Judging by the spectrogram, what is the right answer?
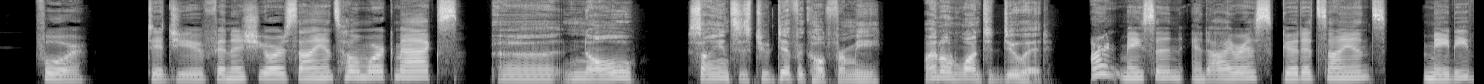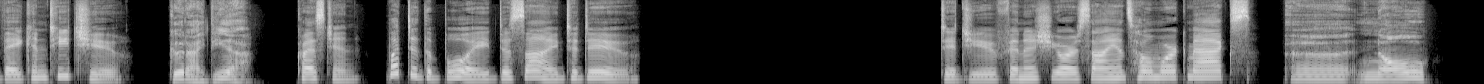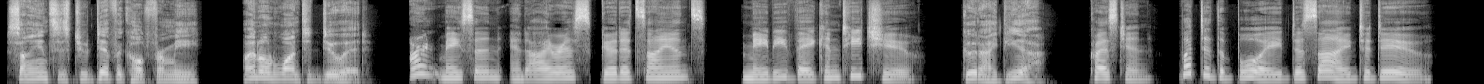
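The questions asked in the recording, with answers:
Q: What did the boy decide to do?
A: Ask Mason and Iris to help him with his science homework.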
